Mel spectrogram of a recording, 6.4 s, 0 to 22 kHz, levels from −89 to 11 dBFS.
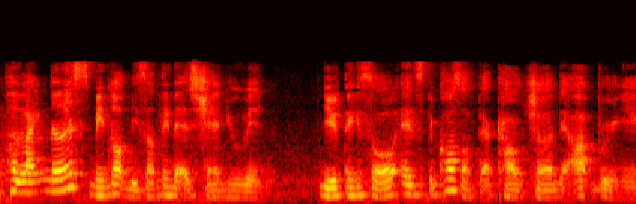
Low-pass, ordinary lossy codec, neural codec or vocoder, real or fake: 7.2 kHz; AAC, 32 kbps; none; real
